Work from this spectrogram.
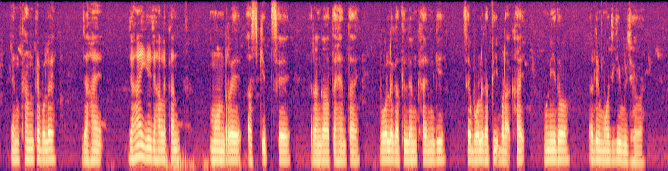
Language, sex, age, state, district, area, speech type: Santali, male, 18-30, West Bengal, Malda, rural, spontaneous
